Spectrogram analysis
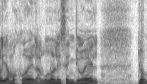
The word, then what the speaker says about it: Joel: Yo, como en mi Biblia sale con J, yo lo pronuncio Joel. ¿Verdad? No creo que, no sé si lo llamarían así en su época, o Joel o Joel. Los judíos suelen pronunciar mucho la J, son de... Sí, pronuncian Baraj Adonai, son de pronunciar la J, hacer énfasis en la J, así que yo creo que sería el profeta Joel, con esa J bien marcada, bien pronunciada.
